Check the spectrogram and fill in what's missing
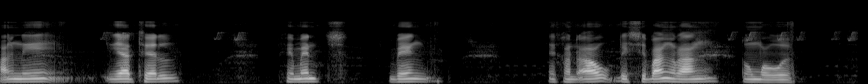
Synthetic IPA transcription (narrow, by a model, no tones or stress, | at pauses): aŋni | jatʰel | pʰement | beŋ | ekʰɔnawbesibaŋɾaŋ | tɔŋbawɯ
